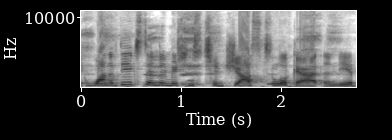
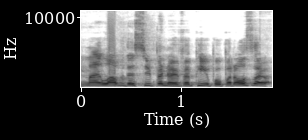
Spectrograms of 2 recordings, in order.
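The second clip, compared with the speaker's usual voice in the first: normal talking voice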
